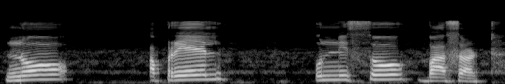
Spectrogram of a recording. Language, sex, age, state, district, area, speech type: Urdu, male, 18-30, Delhi, North West Delhi, urban, spontaneous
